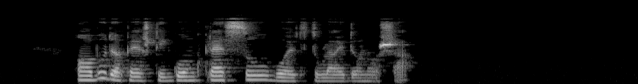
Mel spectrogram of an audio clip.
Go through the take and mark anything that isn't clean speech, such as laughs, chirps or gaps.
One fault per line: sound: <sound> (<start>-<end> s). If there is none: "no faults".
no faults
